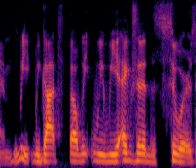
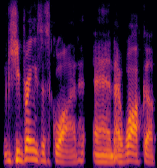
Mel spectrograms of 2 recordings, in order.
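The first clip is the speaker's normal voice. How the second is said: usual speaking voice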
